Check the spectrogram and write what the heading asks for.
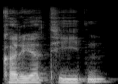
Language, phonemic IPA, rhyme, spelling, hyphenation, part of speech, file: Norwegian Bokmål, /karʏaˈtiːdn̩/, -iːdn̩, karyatiden, ka‧ry‧a‧ti‧den, noun, Nb-karyatiden.ogg
- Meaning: definite singular of karyatide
